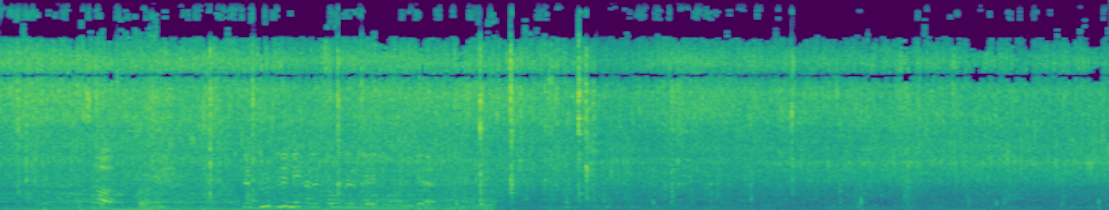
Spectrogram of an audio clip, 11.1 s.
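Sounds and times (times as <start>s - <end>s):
meat sizzling in hot oil: 0.0s - 11.0s
spatula clicking against pan: 2.0s - 3.6s.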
